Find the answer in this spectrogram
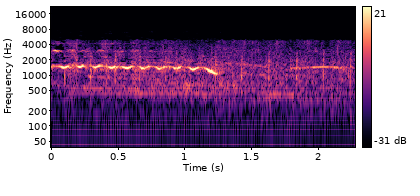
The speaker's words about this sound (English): Footsteps approaching on horseback. It is the cavalry.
